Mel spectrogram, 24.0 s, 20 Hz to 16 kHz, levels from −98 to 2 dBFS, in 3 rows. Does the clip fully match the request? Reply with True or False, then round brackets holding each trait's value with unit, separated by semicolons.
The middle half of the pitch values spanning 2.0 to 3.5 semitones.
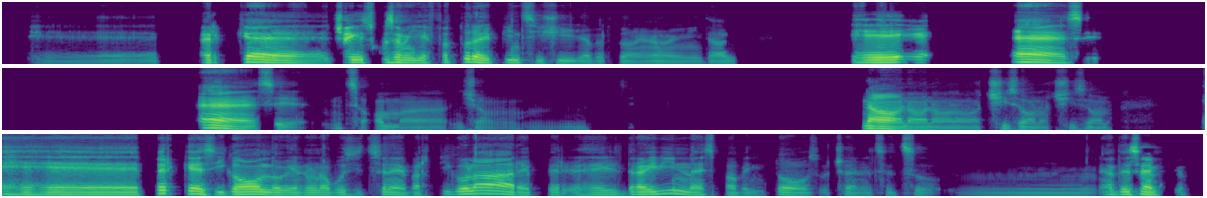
False (4.0 semitones)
